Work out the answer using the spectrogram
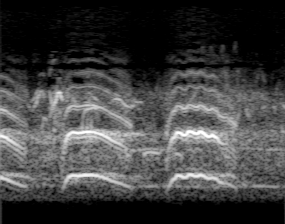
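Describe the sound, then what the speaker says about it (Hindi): A black crow perched on a tree branch in a Hindi story cartoon gives two drawn-out, wavering calls, close and clear against silence. "वहीं पेड़ की डाली पर एक काला डरावना कौवा बैठा था।"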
